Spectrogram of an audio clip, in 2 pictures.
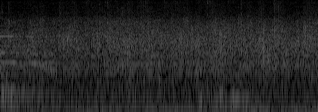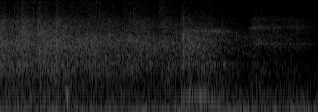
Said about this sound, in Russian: Дайте Господу огромные аплодисменты.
